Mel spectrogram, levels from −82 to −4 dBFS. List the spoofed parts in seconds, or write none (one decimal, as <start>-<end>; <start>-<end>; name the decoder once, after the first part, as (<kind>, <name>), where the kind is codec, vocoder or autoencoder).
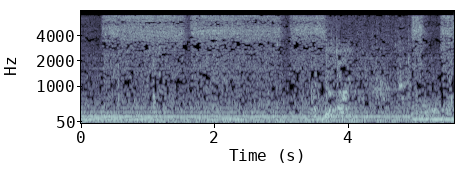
0.0-0.8 (vocoder, BigVGAN v2); 4.6-5.6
